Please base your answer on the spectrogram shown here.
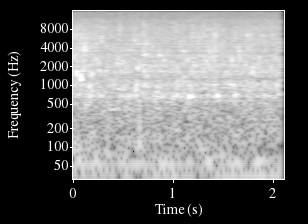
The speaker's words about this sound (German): Es sieht aus, als hätte der Teufel viele Säcke Steine ausgeschüttet, zwischen denen das Wasser plätschert und gurgelt.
